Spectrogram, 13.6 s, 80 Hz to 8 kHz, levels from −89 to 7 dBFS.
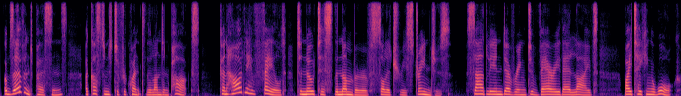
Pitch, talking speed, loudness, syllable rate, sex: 230 Hz, 130 wpm, -18 LUFS, 4.5 syllables/s, female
